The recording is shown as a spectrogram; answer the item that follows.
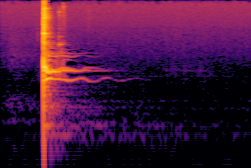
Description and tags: samples in this pack are "percussion"-hits i recorded in a free session, recorded with the built-in mic of the powerbook
ping, water, pong, metal, boing, bottle, noise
